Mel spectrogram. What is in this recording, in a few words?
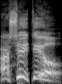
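Sniper good job, Spanish; ¡Haz sitio!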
